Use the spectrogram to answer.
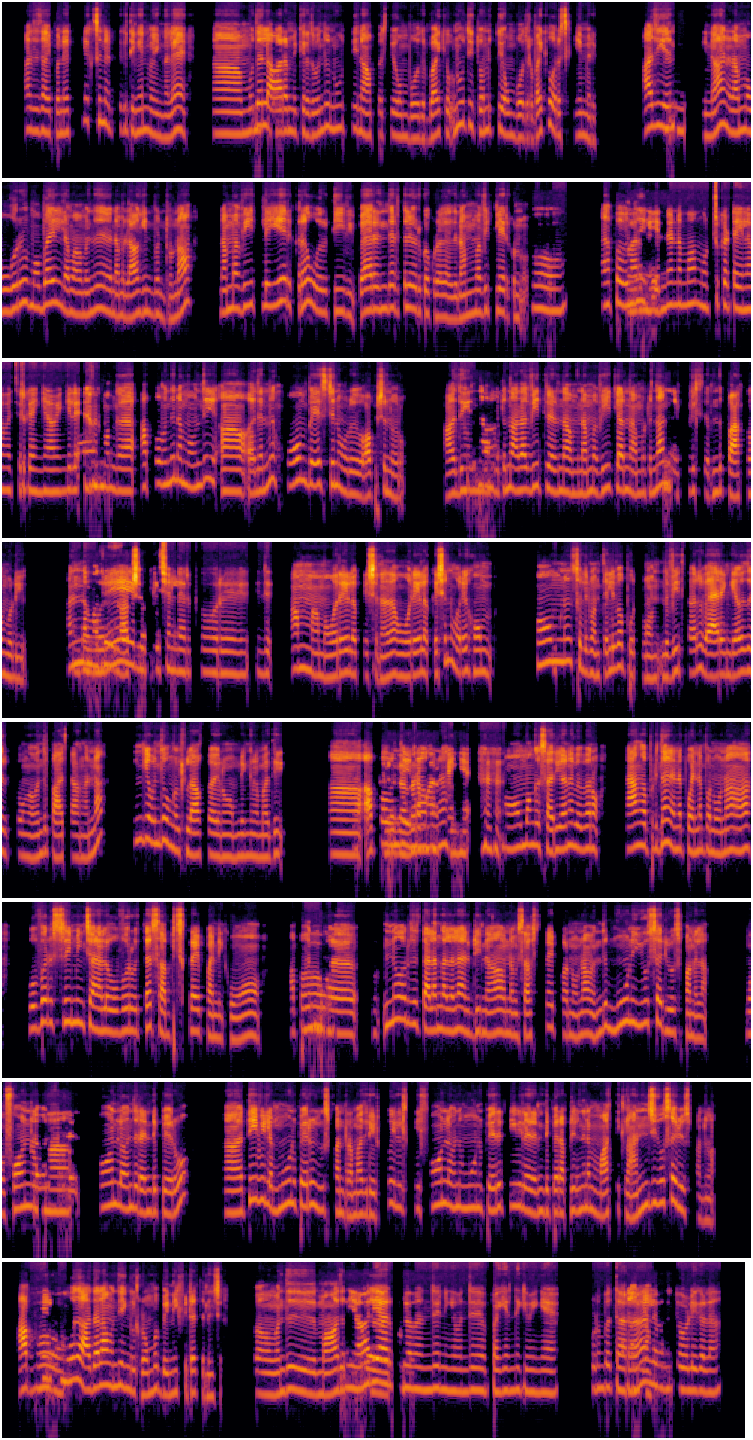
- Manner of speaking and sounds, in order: in English: "ஸ்கீம்"; in English: "லாகின்"; chuckle; in English: "ஹோம் பேஸ்டுனு"; in English: "ஆப்ஷன்"; in English: "லொக்கேஷன்ல"; in English: "ஆப்ஷன்"; in English: "லொக்கேஷன்"; other background noise; in English: "லொக்கேஷன்"; in English: "ஹோம். ஹோம்னு"; in English: "லாக்"; laugh; in English: "ஸ்ட்ரீமிங் சேனல"; in English: "சப்ஸ்கிரைப்"; in English: "சப்ஸ்க்ரைப்"; in English: "யூசர் யூஸ்"; in English: "யூசர் யூஸ்"; in English: "பெனிஃபிட்டா"
- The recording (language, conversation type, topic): Tamil, podcast, ஸ்ட்ரீமிங் சேவைகள் தொலைக்காட்சியை எப்படி மாற்றியுள்ளன?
